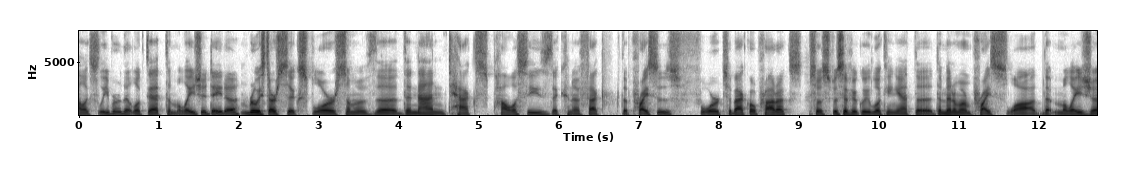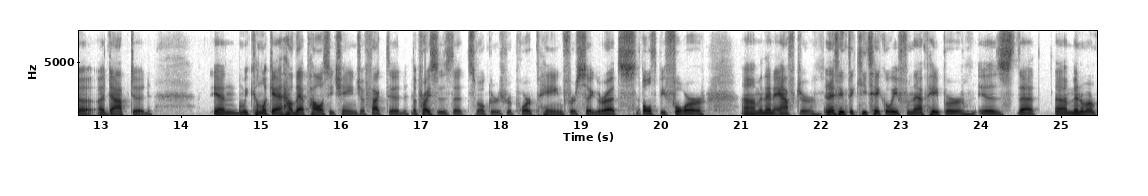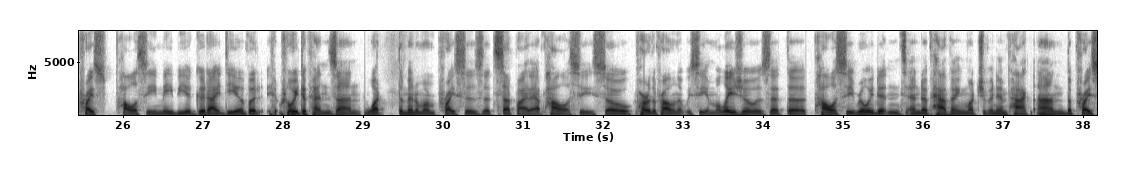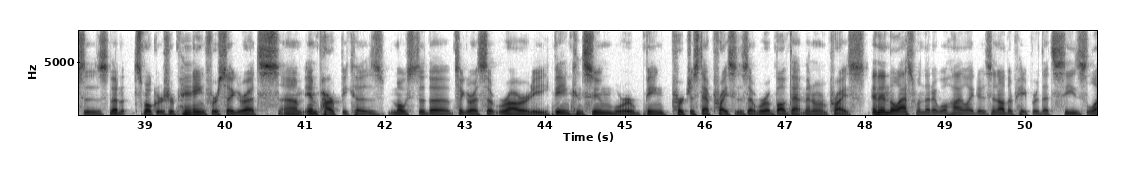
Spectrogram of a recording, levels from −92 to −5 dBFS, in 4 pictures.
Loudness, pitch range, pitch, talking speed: -18 LUFS, 105-120 Hz, 110 Hz, 200 wpm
